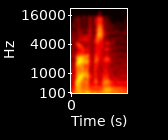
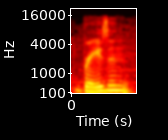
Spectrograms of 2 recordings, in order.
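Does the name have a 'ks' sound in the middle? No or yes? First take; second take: yes; no. First: The name is said with a 'ks' sound. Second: The name is said without a 'ks' sound. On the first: This is how the speaker thought it was said. "I thought you pronounced the X" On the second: This is how someone else said it. "I heard somebody pronounce that brazen"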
